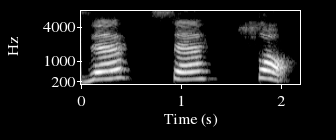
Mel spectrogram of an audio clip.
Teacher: ज में buzzing sound आती है, स और सौ सीटी वाले हरूफ हैं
